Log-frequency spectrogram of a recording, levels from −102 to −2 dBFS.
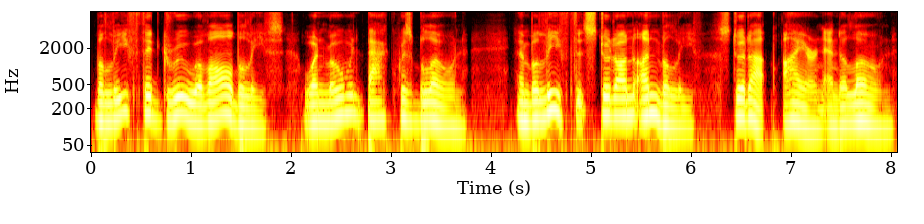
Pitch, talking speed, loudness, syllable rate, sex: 125 Hz, 165 wpm, -16 LUFS, 4.5 syllables/s, male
